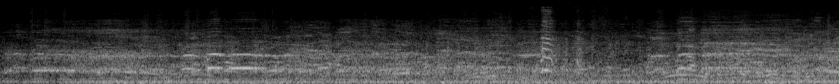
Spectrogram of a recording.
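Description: Gamecock roosters crowing at intervals over the steady hubbub of a crowded market.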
